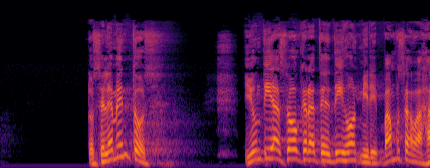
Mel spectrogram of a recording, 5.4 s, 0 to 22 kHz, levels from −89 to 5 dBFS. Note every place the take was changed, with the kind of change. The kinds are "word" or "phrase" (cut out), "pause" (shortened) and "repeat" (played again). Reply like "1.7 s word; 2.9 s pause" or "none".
3.0 s pause; 4.4 s word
